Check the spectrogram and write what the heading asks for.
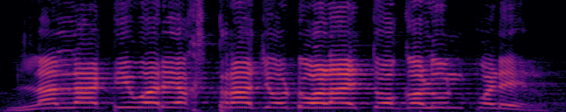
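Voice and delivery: loud, high sermon cry; full-force preaching. Acted. Kirtankar telling the birth story, loud preaching. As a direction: preach it out to the back row. Heavenly voice told loudly.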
